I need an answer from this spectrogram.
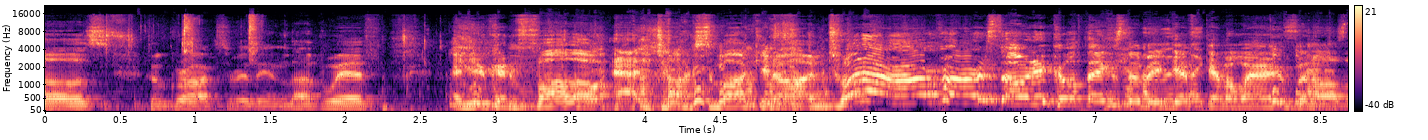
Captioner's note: shouts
